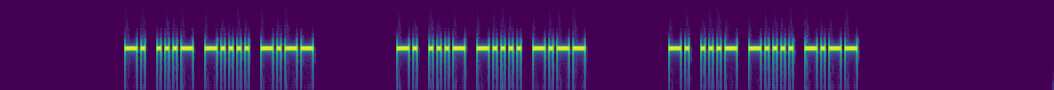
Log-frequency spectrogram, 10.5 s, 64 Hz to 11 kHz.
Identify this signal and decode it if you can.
Morse code, heard as a keyed tone, about 29 wpm, 700 Hz. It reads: NV6Y NV6Y NV6Y
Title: USA Call Signs - 4 Characters - Repeated 3x - 30wpm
